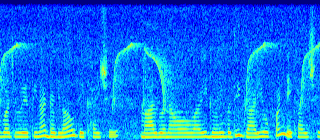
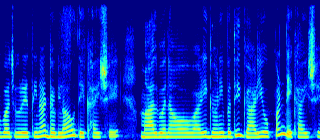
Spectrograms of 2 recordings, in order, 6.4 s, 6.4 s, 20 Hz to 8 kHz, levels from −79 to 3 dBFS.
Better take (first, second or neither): second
